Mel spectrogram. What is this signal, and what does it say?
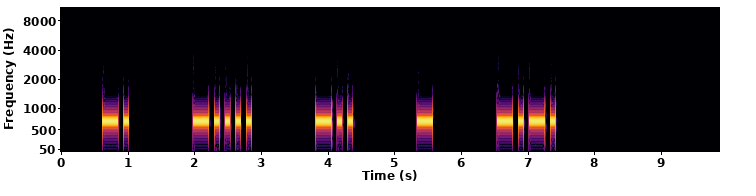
Morse code, heard as a keyed tone, about 15 wpm, spaced as for 7 wpm, 700 Hz. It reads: N6DTC
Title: USA Call Signs - 5 Characters - 4x Character Spacing - 15wpm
